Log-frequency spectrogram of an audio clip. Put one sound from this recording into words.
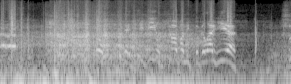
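An overturned truck scrapes and screeches along asphalt.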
